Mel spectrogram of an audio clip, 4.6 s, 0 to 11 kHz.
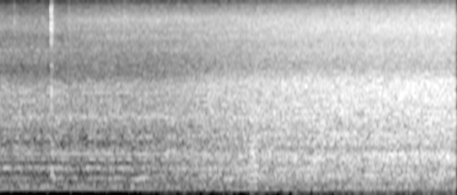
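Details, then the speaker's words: Chevrolet with cooling fan relay 1 commanded via scan-tool control functions: even rushing air builds steadily with no rattle or scrape; radiator fan spins up and runs normally. "so compression test cooling fan can we turn off our cooling fan pulling a fan relay one"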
